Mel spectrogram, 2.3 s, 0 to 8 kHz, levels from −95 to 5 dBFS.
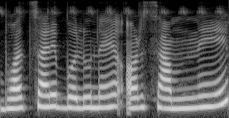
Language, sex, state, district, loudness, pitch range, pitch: Hindi, female, Chhattisgarh, Sukma, -15 LUFS, 255-290 Hz, 265 Hz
